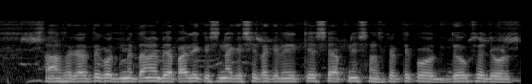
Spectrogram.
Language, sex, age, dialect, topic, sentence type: Hindi, male, 18-24, Kanauji Braj Bhasha, banking, statement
